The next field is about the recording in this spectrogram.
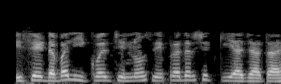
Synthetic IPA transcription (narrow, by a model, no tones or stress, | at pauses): ɪseɖɐbəliːkʋəlt͡ʃɪnːõsepɾɐd̪əɾʃɪt̪̚kijad͡ʒaːt̪aɦ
